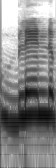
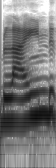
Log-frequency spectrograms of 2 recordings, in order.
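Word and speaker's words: blind: अब यहां पर देखिए इसको ब्लेंड पढ़ना नहीं है। आई एन डी है आई एंड करके। कहीं-कहीं पर इसको एंड करके भी पढ़ा जाता है। तो वो प्रैक्टिस से। ठीक है? तो यहां पर इसको तो हम ब्लाइंड करके पढ़ेंगे। ब्लेंड नहीं पढ़ना है।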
